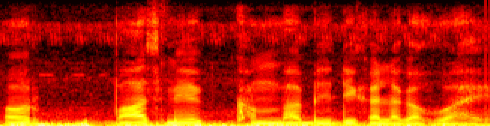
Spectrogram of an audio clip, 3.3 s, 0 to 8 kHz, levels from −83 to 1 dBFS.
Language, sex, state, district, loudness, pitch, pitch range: Hindi, male, Uttar Pradesh, Lucknow, -17 LUFS, 105 Hz, 100-115 Hz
